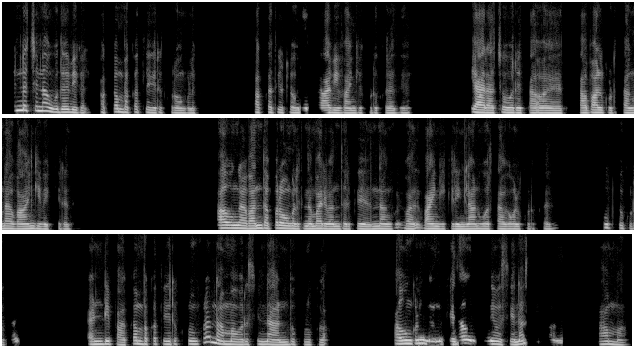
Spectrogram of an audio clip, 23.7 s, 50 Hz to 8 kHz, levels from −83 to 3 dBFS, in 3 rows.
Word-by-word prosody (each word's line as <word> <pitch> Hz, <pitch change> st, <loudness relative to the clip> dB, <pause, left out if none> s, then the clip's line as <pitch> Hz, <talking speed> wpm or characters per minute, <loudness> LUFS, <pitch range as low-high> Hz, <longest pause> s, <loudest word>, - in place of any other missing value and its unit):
சின்ன 325 Hz, +1 st, +7 dB
சின்ன 295 Hz, -2 st, +3 dB, 0.2 s
உதவிகள் 185 Hz, -4 st, 0 dB, 0.2 s
அக்கம் 220 Hz, -3 st, -3 dB
பக்கத்தில 190 Hz, -2 st, -6 dB
இருக்கிறவங்களுக்கு. 155 Hz, -3 st, -6 dB, 0.7 s
பக்கத்து 185 Hz, 0 st, -6 dB
வீட்ல 170 Hz, 0 st, -4 dB
ஒரு -, -, -3 dB, 0.2 s
சாவி 170 Hz, 0 st, +2 dB
வாங்கி 155 Hz, 0 st, -1 dB
குடுக்குறது. 155 Hz, 0 st, -5 dB, 0.9 s
யாராச்சும் 170 Hz, 0 st, +3 dB
ஒரு 165 Hz, -1 st, +3 dB
தவ 160 Hz, 0 st, +1 dB, 0.5 s
தபால் 170 Hz, +1 st, +2 dB
கொடுத்தாங்கன்னா 165 Hz, +1 st, 0 dB
வாங்கி 165 Hz, +1 st, +2 dB
வைக்கிறது. 150 Hz, 0 st, -7 dB, 1.9 s
அவங்க 200 Hz, -1 st, +5 dB, 0.2 s
வந்தப்புறம், 190 Hz, +1 st, +3 dB
உங்களுக்கு 170 Hz, -1 st, +1 dB
இந்த 165 Hz, -, +4 dB
மாரி 170 Hz, -1 st, +3 dB
வந்திருக்கு. 160 Hz, 0 st, 0 dB
இந்தாங் 165 Hz, -1 st, +2 dB, 0.2 s
வா 165 Hz, -, +1 dB, 0.2 s
வாங்கிக்கிறீங்களான்னு 160 Hz, 0 st, +1 dB
ஒரு 160 Hz, -, -2 dB
தகவல் 155 Hz, -1 st, 0 dB
குடுக்கறது. 155 Hz, 0 st, -11 dB, 0.6 s
கூப்ட்டு 225 Hz, -4 st, -5 dB
கொடுக்க. 165 Hz, -1 st, -12 dB, 1.0 s
கண்டிப்பா, 195 Hz, 0 st, +2 dB
அக்கம் 215 Hz, +5 st, -1 dB
பக்கத் 205 Hz, +1 st, -5 dB
இருக்கிறவங்க 205 Hz, 0 st, -3 dB
கூட 350 Hz, -, -2 dB
நம்ம 195 Hz, -3 st, +2 dB
ஒரு 180 Hz, -, -2 dB
சின்ன 185 Hz, -1 st, 0 dB
அன்பு 175 Hz, +2 st, 0 dB
குடுக்கலாம். 175 Hz, +2 st, -7 dB, 0.8 s
அவங்களும் 235 Hz, -, +5 dB
நமக்கு 380 Hz, -, -1 dB
எதாவது 245 Hz, +1 st, +4 dB
ஒரு -, -, -17 dB
உதவி 200 Hz, -3 st, +3 dB
செய்யனும்ன்னா, 180 Hz, +3 st, +2 dB, 0.2 s
செய்வாங்க. 435 Hz, +5 st, -10 dB, 0.5 s
ஆமா. 180 Hz, -4 st, -2 dB
175 Hz, 130 wpm, -21 LUFS, 160-200 Hz, 1.9 s, சின்ன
